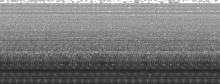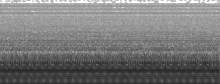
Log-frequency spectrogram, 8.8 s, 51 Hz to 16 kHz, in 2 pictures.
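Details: Ferrari F430 V8 at cold start idle: deep even rumble with a faint light ticking pulsing along with it.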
